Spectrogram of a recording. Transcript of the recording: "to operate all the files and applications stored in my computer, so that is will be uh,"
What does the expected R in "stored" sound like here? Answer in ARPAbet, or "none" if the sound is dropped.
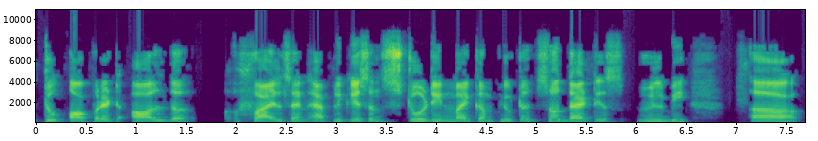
R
